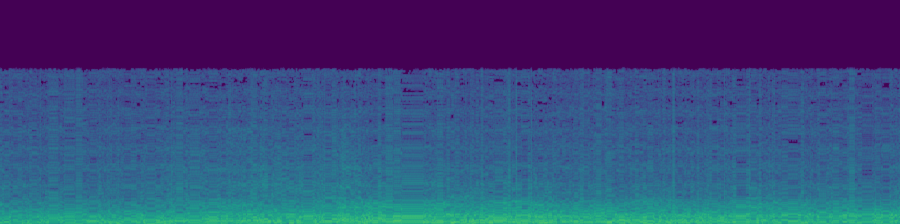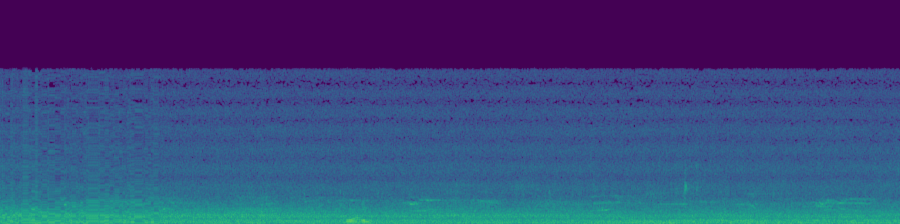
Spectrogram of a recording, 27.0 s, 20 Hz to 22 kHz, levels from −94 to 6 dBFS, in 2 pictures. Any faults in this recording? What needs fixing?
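From 0.01 to 15.88 s, audio likely arrived too seldom, so the last stretch, about 10.7 ms, kept repeating, producing robotic sound from repeated short buffers: a rigid, metallic 93.8 Hz buzz.

A larger jitter buffer and steady, on-time delivery of audio to playback would prevent it.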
